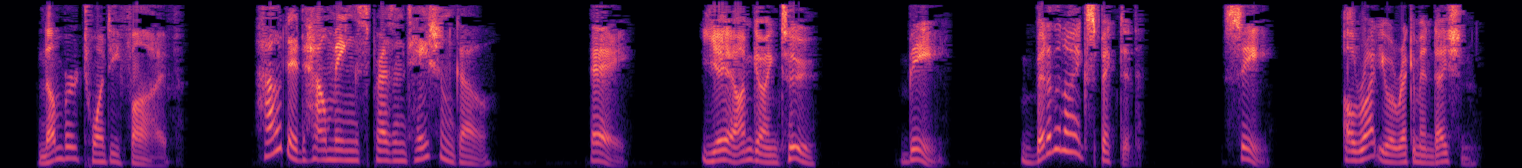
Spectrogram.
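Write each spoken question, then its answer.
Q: How did Hao Ming's presentation go?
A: B: Better than I expected.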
